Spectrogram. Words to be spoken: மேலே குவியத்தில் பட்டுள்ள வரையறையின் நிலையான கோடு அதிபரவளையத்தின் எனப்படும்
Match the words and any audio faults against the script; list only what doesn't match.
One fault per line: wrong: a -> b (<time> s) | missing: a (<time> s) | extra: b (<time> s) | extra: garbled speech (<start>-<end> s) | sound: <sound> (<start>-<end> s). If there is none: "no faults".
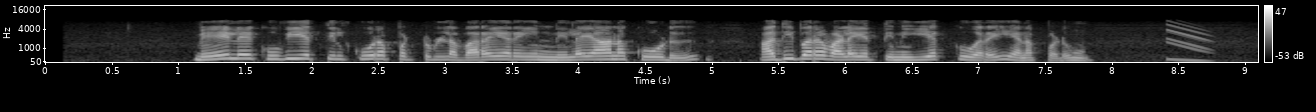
extra: கூற (2.3 s)
extra: இயக்குவரை (6.5 s)
sound: chirp (8.4-8.8 s)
